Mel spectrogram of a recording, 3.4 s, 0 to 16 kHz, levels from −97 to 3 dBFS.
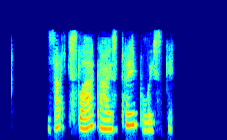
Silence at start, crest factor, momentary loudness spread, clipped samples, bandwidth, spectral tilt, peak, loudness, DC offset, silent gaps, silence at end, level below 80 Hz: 0.7 s; 22 dB; 16 LU; under 0.1%; 8 kHz; -3 dB/octave; -8 dBFS; -28 LUFS; under 0.1%; 2.44-2.48 s; 0.85 s; -80 dBFS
